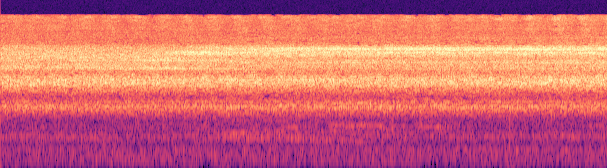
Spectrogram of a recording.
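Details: Cicadas singing in summer: a steady, dense, high shrill buzz with stacked bright bands, unbroken across the whole stretch, with no other sound standing out.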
